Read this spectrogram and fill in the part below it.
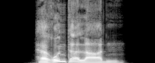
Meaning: to download (to transfer data from a remote computer to a local one)
- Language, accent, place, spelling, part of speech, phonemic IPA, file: German, Germany, Berlin, herunterladen, verb, /hɛˈʁʊntɐˌlaːdən/, De-herunterladen.ogg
